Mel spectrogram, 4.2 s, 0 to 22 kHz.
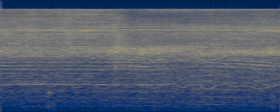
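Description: A 2.5 inch hole saw cuts through a camper wall, a steady, close, rasping grind that holds at an even level for several seconds with no talking.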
